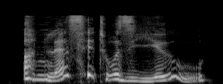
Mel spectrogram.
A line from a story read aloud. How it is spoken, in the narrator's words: Kate laughed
